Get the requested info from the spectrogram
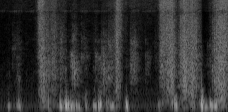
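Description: Audience applause beginning about half a second in, irregular clusters of hand claps.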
